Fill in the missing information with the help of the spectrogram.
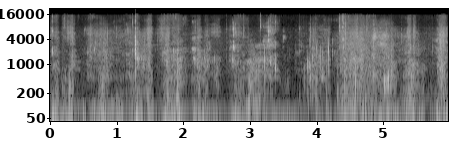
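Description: Close-miked chewing of two people eating rice and pork curry with their hands: a steady run of irregular wet smacks and crunches.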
